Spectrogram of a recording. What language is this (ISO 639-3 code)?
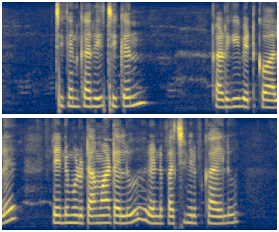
tel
